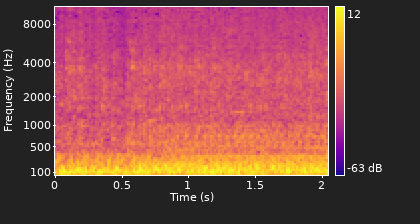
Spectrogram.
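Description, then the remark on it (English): Loud Harley-Davidson motorcycle engines rumble steadily, a deep, throbbing idle that fills the whole moment without a break and with no voices over it. “Man, these Harleys sure are loud.”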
